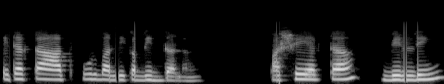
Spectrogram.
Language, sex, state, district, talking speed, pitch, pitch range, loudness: Bengali, female, West Bengal, Kolkata, 120 wpm, 225 Hz, 205-240 Hz, -17 LUFS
